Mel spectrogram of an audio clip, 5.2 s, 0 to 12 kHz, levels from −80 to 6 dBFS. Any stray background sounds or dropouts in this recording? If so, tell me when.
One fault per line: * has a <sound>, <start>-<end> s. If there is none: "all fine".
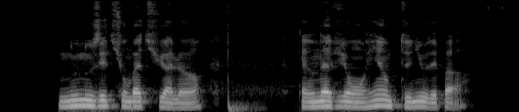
* has a thud, 2.3-2.7 s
